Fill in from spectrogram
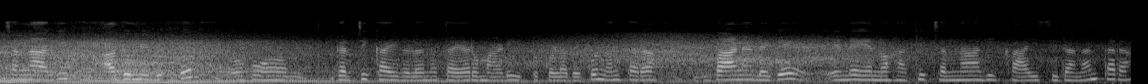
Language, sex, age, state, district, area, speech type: Kannada, female, 30-45, Karnataka, Chikkamagaluru, rural, spontaneous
